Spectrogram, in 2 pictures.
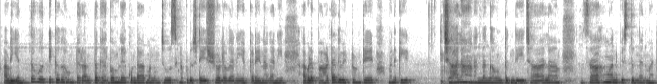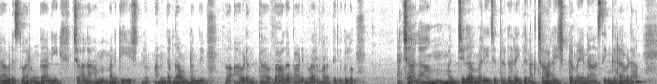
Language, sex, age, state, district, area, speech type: Telugu, female, 30-45, Andhra Pradesh, Palnadu, rural, spontaneous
